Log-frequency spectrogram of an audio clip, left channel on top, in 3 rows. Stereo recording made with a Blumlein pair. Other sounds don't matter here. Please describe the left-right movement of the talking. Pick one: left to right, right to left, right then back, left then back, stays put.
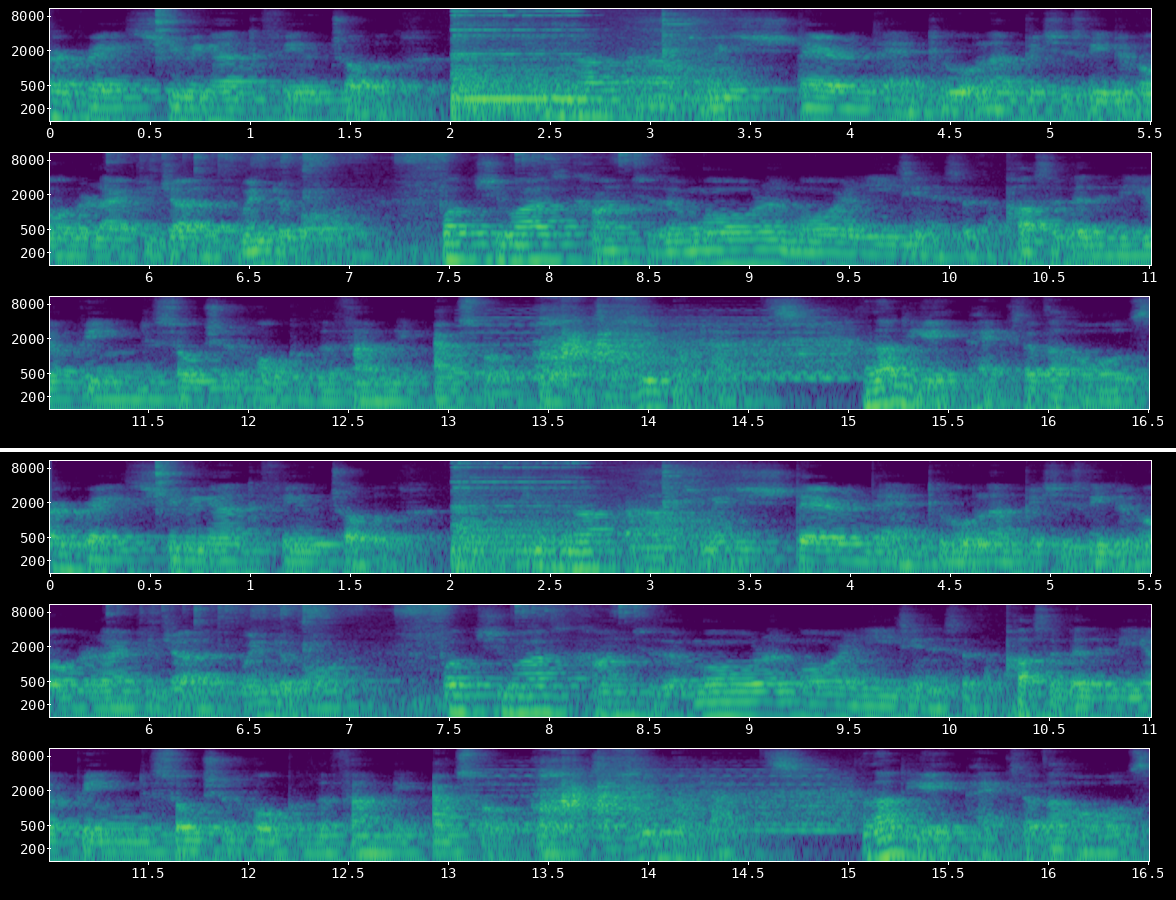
left then back.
